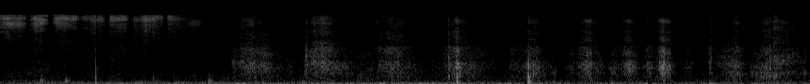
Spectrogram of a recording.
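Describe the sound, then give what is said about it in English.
Sand pouring into a box held on a lap: a faint, steady granular hiss and rustle with a few small scraping ticks scattered through it. “Here, we'll get the sand on my lap. It's in a box, so it's not just all over my lap.”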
